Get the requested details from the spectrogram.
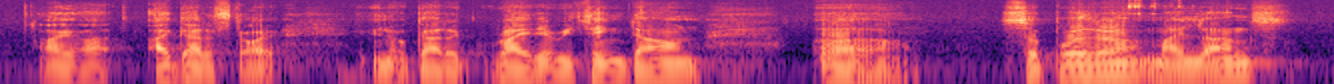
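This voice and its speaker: Over noticeable background noise, a man with a fairly low voice speaks at a moderate pace with ordinary pitch variation. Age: 60s. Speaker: public commenter at housing authority meeting. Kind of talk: public comment. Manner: halting.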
